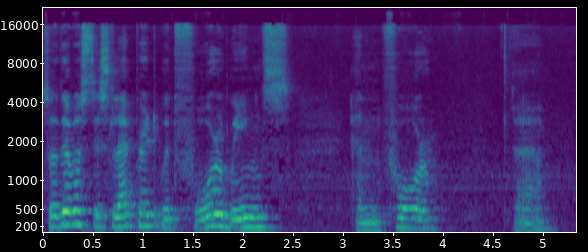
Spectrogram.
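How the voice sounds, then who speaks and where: With a non-native accent, the speaker goes at a very slow pace with long, frequent pauses amid noticeable background noise. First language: not English. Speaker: Bible teacher. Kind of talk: Bible study lecture with scripture reading. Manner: halting.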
